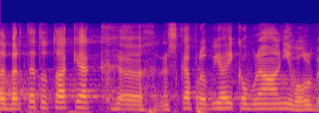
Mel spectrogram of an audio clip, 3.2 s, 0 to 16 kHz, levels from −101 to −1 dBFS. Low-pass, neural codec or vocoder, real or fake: 7.2 kHz; none; real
